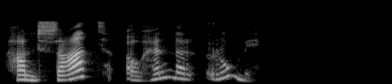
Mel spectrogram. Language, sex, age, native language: Icelandic, female, 40-49, Icelandic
